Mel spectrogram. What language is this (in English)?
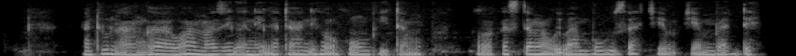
Ganda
